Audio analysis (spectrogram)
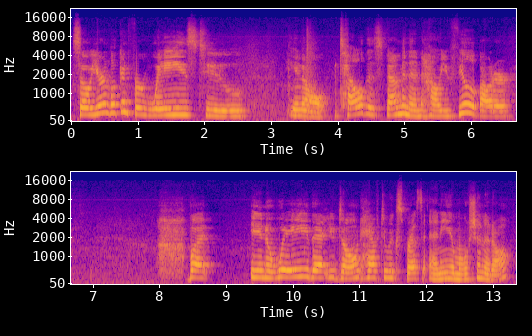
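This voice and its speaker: A woman giving a casual online tarot reading, chatty and direct, gently scolding her listeners. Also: on the high side, slow, rough recording. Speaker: tarot reader.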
